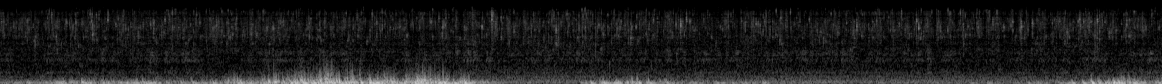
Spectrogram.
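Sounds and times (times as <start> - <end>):
rain: 0.0 - 11.6
running water with low rumbling surges: 0.0 - 11.6.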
